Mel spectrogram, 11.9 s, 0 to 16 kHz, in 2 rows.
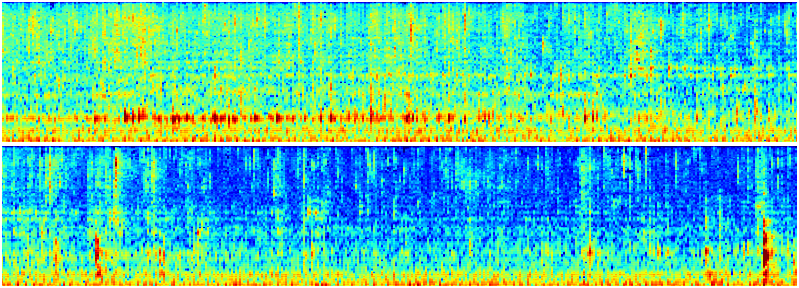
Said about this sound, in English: Right, now those have been in for about 5 minutes. They're nice and soft now because there's all the veg. What I'm going to do is I'm going to pour in my vegetable stock.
